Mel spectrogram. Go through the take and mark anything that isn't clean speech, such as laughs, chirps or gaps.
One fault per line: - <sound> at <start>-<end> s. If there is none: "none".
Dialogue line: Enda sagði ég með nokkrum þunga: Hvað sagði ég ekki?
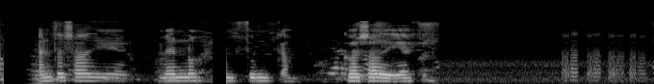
- dropout at 2.1-2.3 s
- laugh at 5.6-6.5 s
